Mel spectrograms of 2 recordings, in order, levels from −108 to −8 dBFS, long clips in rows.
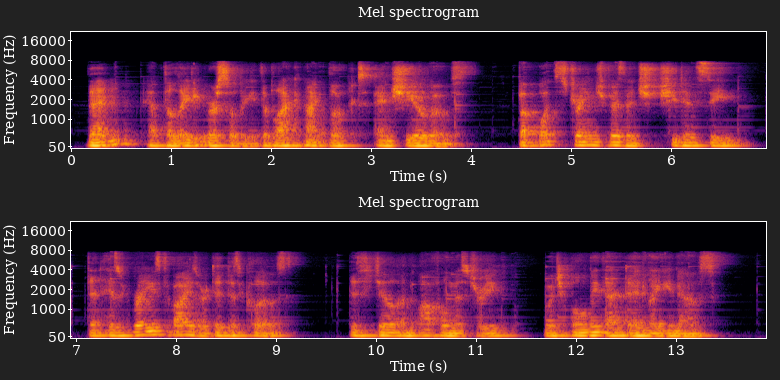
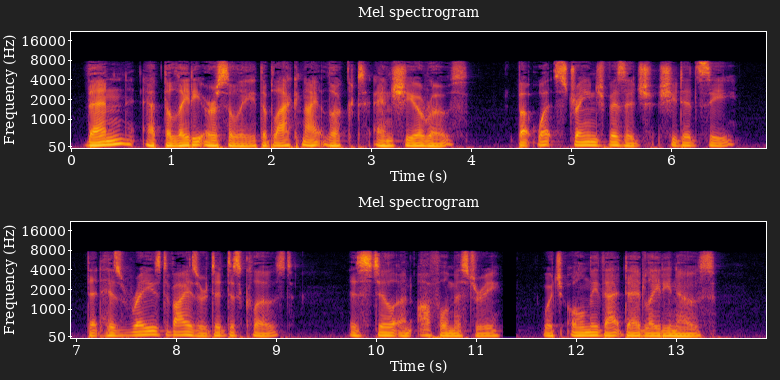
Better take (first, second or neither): second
